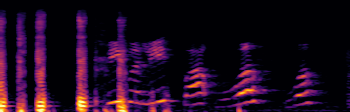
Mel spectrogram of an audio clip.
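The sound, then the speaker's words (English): A few short, buzzy mouth-made fart noises burst out in quick succession, followed by silly wavering vocal noises, as if someone is playfully blowing raspberries and squealing. “It could just be a bunch of farts.”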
